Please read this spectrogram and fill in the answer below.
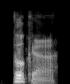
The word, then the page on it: pooka: British English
